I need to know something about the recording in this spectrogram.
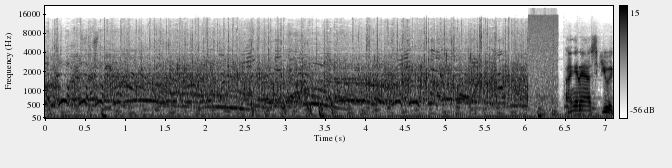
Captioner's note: applause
